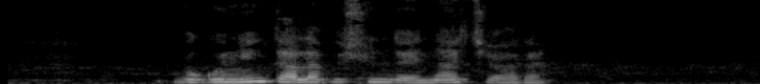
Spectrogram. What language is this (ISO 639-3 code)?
uzb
